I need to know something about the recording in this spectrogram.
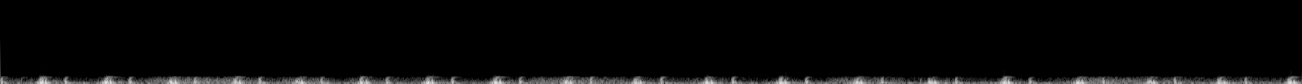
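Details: Real recorded human heartbeat pulse at a medium rate, looped sound effect: regular low thumping at about 86 beats a minute. Normal heartbeat.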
